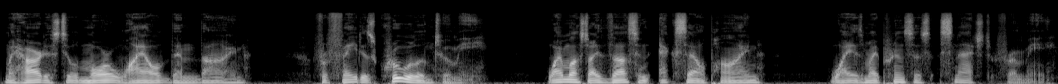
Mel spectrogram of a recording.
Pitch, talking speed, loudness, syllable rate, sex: 90 Hz, 160 wpm, -19 LUFS, 4.0 syllables/s, male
